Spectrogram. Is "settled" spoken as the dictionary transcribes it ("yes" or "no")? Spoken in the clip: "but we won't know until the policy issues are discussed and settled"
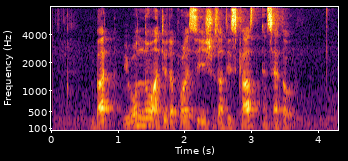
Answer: yes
